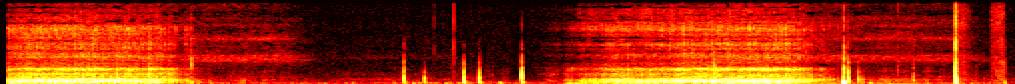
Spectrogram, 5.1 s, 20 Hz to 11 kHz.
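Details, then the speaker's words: Young woman asleep around noon, snoring loudly enough to vibrate the walls: loud, rough, rattling breaths on inhalation with quiet pauses and a few clicks between them. "21st birthday. It's about noon. Walls are vibrating. Michael, he sleeps quietly. I don't know how he sleeps through this. She's a bear. Sounds like a bear."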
